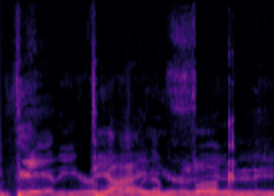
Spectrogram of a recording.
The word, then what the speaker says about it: Fieri: Guy Fieri. No, you got to say Fieri or whatever the fuck.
